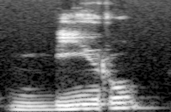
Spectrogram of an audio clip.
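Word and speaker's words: ビール: The word biru. The pronunciation beu.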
